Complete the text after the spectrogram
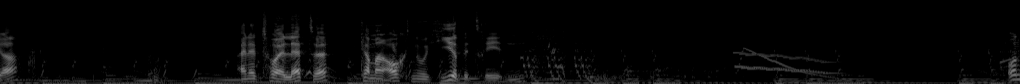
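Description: Cheerful video game music plays.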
